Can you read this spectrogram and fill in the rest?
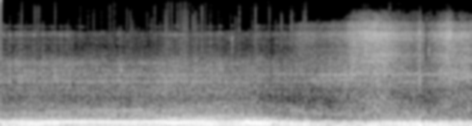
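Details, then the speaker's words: Impala after a shop replaced the holed, broken exhaust pipe, heard from inside the cabin under light throttle: low quiet rumble swelling gently, no rasp or drone, much quieter than before; normal exhaust sound after repair. "Give it some revs real quick. So as you guys can tell, it's a lot quieter."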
